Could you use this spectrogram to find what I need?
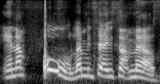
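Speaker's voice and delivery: ordinary delivery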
